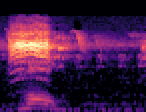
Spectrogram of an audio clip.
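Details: Peach-fronted Parakeet (periquito-rei), described as a noisy bird, calling near other noisy birds in trees beside a field with grazing cattle; one short, harsh, raspy squawk with a buzzy lower undertone, then quiet background.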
